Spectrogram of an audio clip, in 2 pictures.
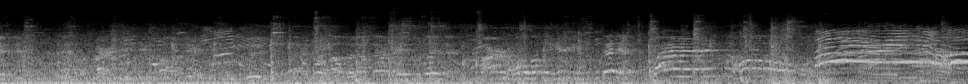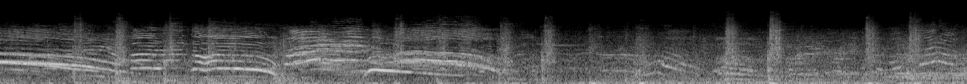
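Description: A small train rolls along the tracks, its wheels clacking over the rail joints.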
